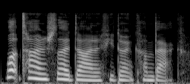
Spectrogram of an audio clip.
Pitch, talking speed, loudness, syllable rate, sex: 220 Hz, 345 wpm, -17 LUFS, 5.9 syllables/s, female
